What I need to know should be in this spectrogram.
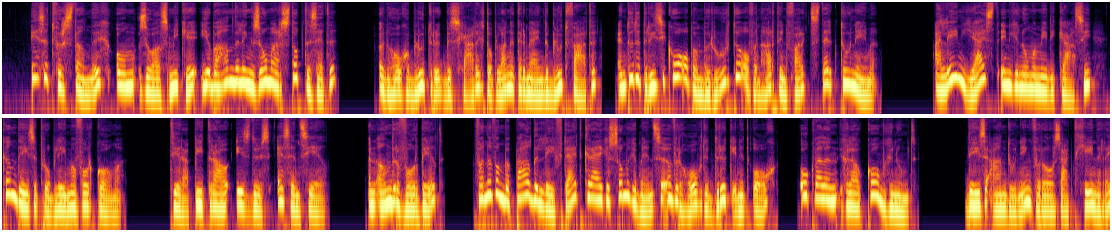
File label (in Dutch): E-learning Geneesmiddelen; Informationen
